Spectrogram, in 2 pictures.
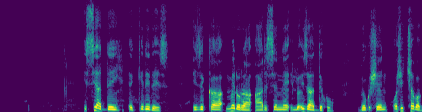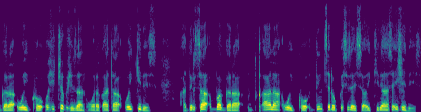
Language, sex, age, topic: Gamo, male, 18-24, government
